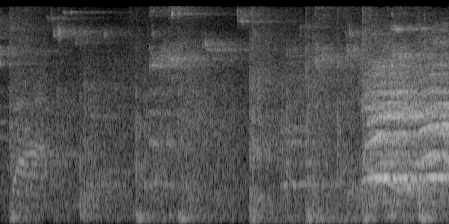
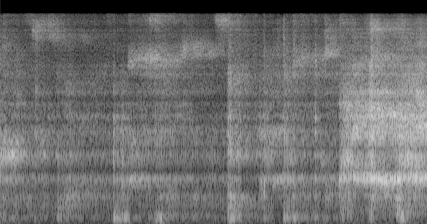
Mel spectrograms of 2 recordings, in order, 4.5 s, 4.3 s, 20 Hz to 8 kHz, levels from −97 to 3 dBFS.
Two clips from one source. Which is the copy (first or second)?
second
